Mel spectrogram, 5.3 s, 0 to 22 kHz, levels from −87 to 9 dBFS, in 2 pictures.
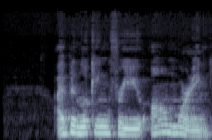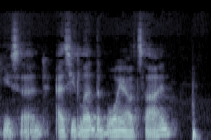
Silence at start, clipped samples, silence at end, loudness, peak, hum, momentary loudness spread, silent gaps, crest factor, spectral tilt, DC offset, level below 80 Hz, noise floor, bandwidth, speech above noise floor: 0.7 s; under 0.1%; 0.15 s; -22 LUFS; -4 dBFS; none; 9 LU; none; 16 dB; -6.5 dB/octave; under 0.1%; -52 dBFS; -63 dBFS; 15.5 kHz; 42 dB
